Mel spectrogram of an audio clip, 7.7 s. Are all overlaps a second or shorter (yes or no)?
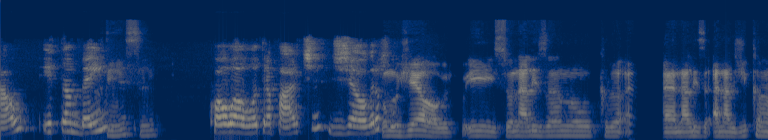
yes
